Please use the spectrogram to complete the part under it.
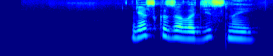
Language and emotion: Russian, angry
